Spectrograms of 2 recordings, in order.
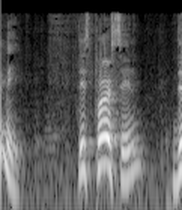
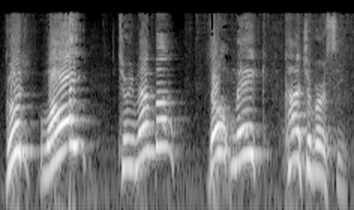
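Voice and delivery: high, emphatic sermon exhortation; urgent, raised-voice preaching; forceful preaching; 7 semitones higher, 5 dB louder than usual. Acted. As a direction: drive the lesson home to the congregation. Preaches the closing lesson.

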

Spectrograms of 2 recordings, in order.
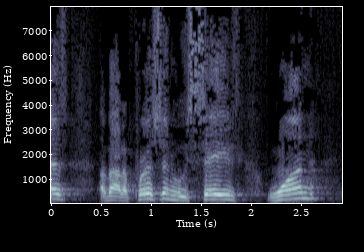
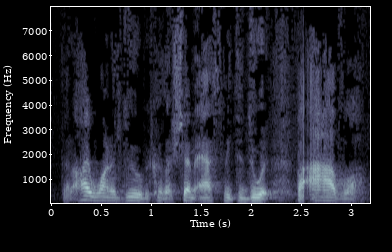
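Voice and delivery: ordinary talk, nothing marked

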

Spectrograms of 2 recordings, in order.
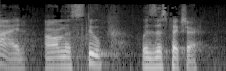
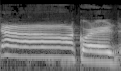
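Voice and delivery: high drawn "Oh, awkward"; the cringe of catching on; mock awkward realization; 11 semitones higher, much slower than usual. Ex-wife realizes the connection.

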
